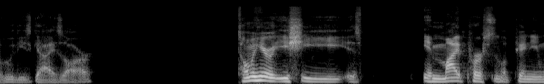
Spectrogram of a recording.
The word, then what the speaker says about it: Ishii: ishii with ishii actually i keep mispronouncing his name it's ishii and goto um he's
